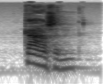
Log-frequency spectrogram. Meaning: plural of kaas
- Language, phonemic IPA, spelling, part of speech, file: Dutch, /ˈkaː.zə(n)/, kazen, noun, Nl-kazen.ogg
